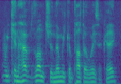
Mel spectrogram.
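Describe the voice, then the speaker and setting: Man voicing a firm, weary adult ninja, slightly lifted, low-key. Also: fairly even intonation, brisk, mellow, lightly acted. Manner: firm, tired, lightly raised.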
